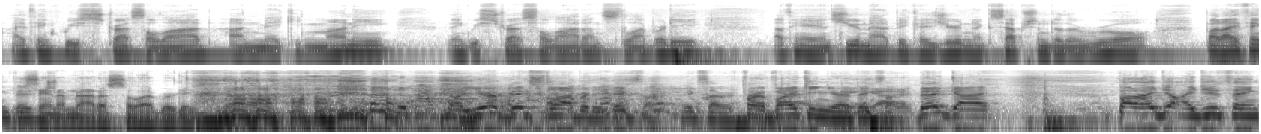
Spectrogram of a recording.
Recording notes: MANNA LIVE! St. Bart's Catholic Church Men's Club Event. A special LIVE episode.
